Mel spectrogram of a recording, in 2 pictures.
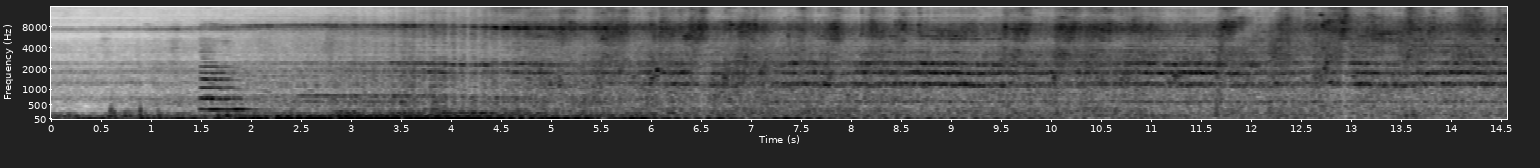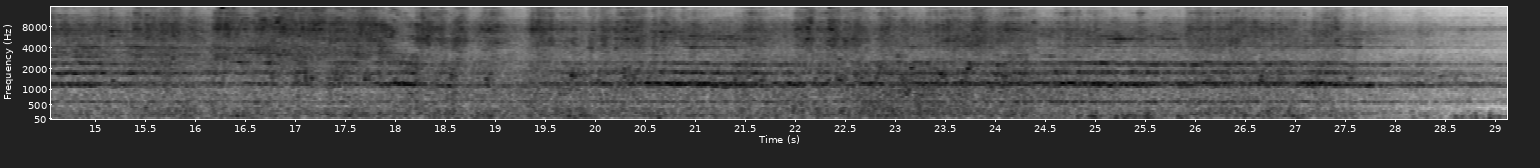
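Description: Class 333 diesel locomotive passing with a long intermodal freight train of mostly empty container flat wagons. A deep engine rumble in the first seconds gives way to loud wheel clatter and a long squeal of several steady high tones as the wagons roll by, easing off near the end.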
